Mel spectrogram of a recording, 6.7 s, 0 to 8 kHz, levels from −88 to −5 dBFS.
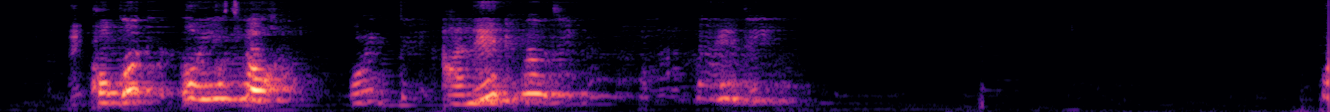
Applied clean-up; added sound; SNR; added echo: neural mask model DeepFilterNet 3.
